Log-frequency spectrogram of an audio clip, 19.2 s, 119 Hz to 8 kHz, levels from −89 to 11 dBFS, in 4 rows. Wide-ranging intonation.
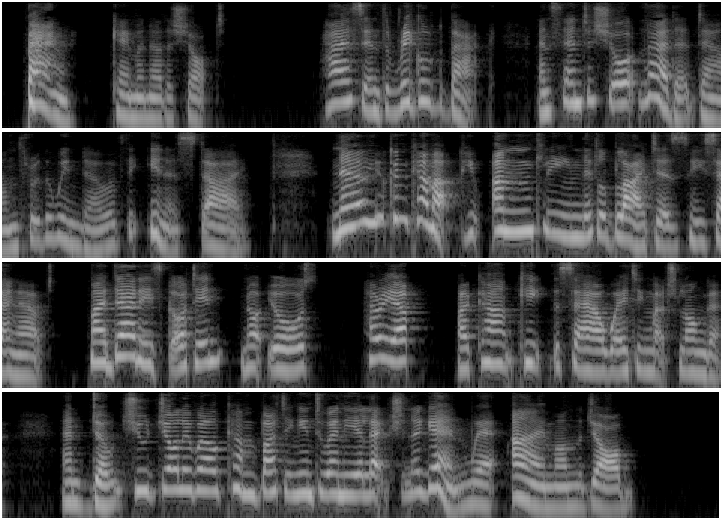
Yes: wide, 6.3 semitones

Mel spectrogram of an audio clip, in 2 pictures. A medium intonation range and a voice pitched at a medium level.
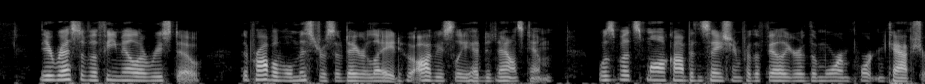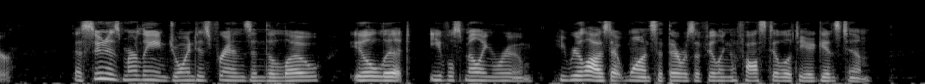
No: narrow, 2.2 semitones; medium, 180 Hz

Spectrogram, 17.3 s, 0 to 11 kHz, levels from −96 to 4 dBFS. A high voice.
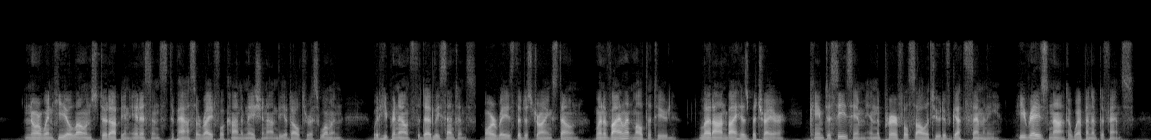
No: low, 100 Hz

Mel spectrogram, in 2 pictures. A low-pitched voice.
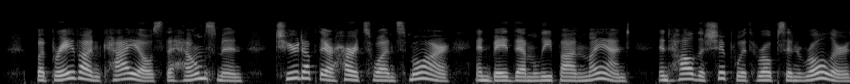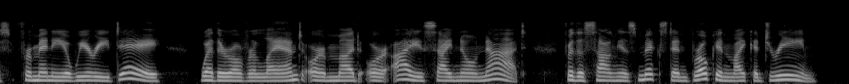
No: medium, 185 Hz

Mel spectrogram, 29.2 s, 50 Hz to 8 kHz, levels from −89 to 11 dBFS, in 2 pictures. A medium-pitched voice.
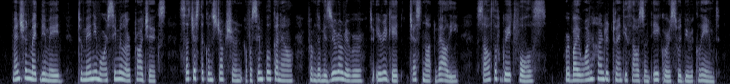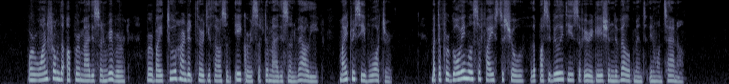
No: high, 195 Hz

